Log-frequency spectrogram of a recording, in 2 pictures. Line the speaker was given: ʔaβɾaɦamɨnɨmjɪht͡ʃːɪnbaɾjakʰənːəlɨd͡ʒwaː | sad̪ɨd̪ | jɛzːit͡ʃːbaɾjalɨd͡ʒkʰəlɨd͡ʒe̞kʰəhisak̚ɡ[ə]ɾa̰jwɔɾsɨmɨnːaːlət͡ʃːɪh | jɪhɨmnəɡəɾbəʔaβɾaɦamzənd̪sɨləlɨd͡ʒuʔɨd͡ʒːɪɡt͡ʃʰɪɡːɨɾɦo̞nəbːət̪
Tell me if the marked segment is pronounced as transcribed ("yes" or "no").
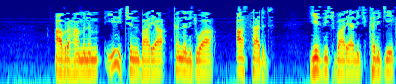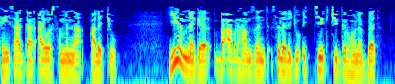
no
